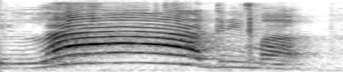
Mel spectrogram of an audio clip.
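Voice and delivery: lágrima with LÁ drawn out and loud; stronger stressed syllable. Shown as a demonstration. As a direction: stretch the first syllable of "lágrima". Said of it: "o acento é a mais forte".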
